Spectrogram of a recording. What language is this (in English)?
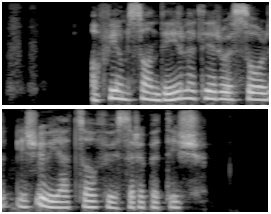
Hungarian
